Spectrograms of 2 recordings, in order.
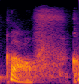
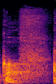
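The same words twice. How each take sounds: First: American "cough" with an open AH; American pronunciation of "cough"; American accent. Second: British "cough", short rounded O; British-style "cough"; British accent. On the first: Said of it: "American accent بنقول". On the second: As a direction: model "cough" in British English, as KOFF. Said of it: "accent بريطاني بنقول". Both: Shown as a demonstration.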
